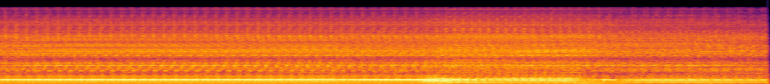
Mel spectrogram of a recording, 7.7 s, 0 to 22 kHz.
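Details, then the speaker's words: Gehl 3510 skid steer engine after a new throttle cable, fuel primed with the pump clicking: it starts easily without choke, then holds a steady, even low idle with no knocks or misses; the note drops smoothly as the idle is set lower. Healthy. "Well, that was just too easy. That thing, no choke or nothing. It just took right off. Burn like a kitten. Set that idle down a little bit."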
